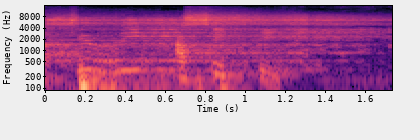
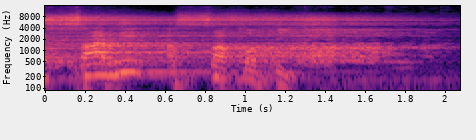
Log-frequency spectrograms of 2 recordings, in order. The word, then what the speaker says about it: Sari As-Saqati: Kalau santri Babakan Ciwaringin bacanya Sirri As-Sifti, kalau saya Sari As-Saqati.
